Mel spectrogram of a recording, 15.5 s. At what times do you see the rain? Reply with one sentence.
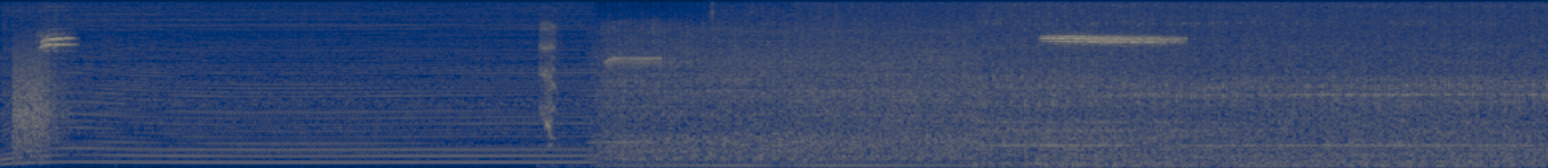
You can hear the rain from 7.0 to 15.4 s.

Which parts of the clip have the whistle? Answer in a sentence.
You can hear the whistle from 0.1 to 0.8 s, from 5.3 to 6.7 s and from 10.4 to 11.9 s.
